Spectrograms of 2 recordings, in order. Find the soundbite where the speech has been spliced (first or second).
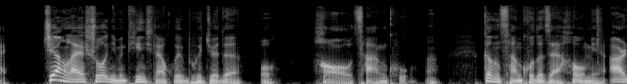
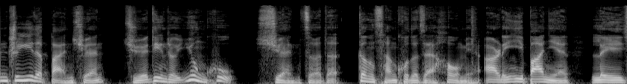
second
